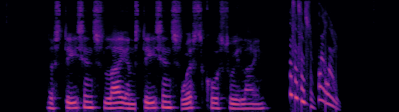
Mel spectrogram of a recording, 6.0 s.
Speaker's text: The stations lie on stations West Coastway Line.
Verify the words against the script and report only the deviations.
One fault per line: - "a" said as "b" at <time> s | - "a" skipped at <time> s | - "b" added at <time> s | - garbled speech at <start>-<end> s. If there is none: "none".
none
